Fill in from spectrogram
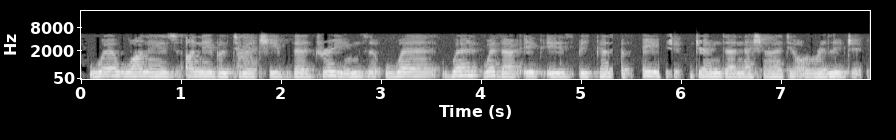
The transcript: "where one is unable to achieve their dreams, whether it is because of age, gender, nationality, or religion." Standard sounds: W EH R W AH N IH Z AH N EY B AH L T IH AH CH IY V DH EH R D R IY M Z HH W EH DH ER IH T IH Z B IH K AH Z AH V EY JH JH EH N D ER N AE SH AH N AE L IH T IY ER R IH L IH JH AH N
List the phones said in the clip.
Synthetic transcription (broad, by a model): W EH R W AH N IH Z AH N EY B AH L T IH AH CH IY V DH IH D R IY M Z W W EH DH ER IH T IH Z B IH K AH Z AH V EY JH JH EH N D ER N AE SH AH N AE L IH T IY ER R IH L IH JH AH N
